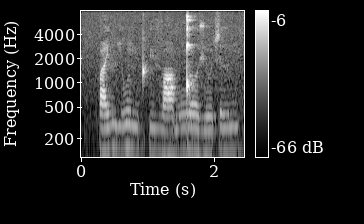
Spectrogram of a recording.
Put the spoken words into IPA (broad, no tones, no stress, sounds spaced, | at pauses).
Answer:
qʷ e v i w ũ m ʈʰ y v ɑ m ŋ͡ǃ o ʒ ũ s ɯ m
